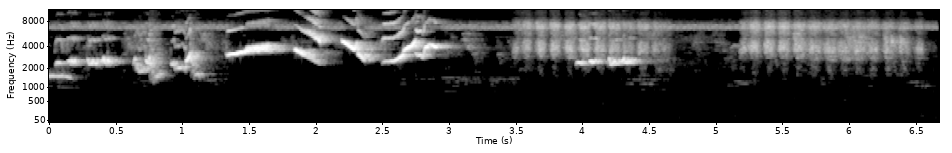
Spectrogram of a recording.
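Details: Oriental magpie-robin from a kept collection, singing a jumble of fast scratchy notes and looping swept whistles for three seconds, followed by softer notes under hissing background noise.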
